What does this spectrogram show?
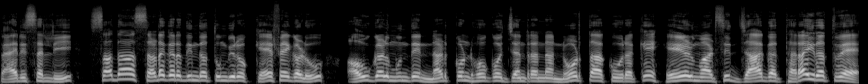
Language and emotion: Kannada, happy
